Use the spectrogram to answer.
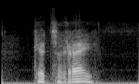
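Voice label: "ketterij", Dutch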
